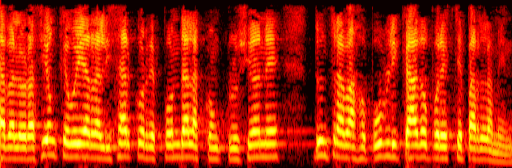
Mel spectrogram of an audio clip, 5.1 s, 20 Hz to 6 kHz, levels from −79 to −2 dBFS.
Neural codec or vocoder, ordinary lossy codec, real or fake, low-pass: none; none; real; 5.4 kHz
